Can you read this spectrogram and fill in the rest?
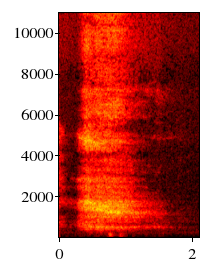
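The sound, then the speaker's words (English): A single long, deep breath in and out, taken as a breathing exercise while sitting up tall with a breathing ball, airy, swelling quickly and then slowly fading away with no talking around it. “Can you sit up tall and get your breathing ball out? Let's breathe in together.”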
